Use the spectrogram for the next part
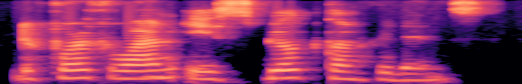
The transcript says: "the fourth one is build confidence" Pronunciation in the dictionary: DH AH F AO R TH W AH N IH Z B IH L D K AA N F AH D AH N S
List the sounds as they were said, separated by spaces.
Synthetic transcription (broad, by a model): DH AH F AO R TH W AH N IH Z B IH L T K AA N F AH D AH N S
